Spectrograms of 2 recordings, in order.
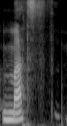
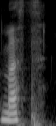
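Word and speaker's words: musth: It's muths. I can't say that word. Muth.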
